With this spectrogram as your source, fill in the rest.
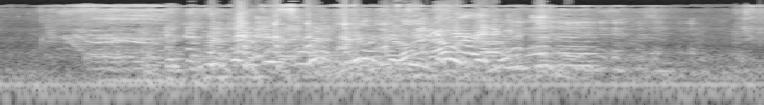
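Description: People laugh and cheer excitedly nearby.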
